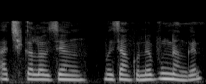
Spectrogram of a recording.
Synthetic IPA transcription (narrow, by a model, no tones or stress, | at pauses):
atʰi̥kalawzɯŋmɯzaŋkʰɯnɯbuŋnaŋɡɯn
